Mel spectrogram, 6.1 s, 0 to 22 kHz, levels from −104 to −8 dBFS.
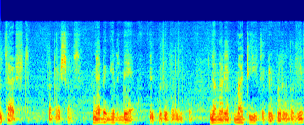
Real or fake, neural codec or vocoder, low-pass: fake; codec, 44.1 kHz, 3.4 kbps, Pupu-Codec; 10.8 kHz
